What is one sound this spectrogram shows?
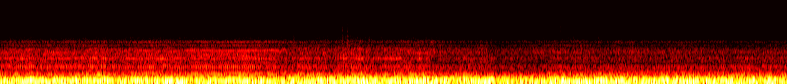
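Studded tyres grind and hiss on ice.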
